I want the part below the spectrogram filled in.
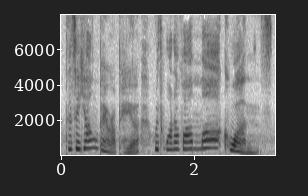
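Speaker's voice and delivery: high excited call, drawn out slowly. Acted. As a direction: shout the news down the stairs, thrilled. Calling his mate downstairs.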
